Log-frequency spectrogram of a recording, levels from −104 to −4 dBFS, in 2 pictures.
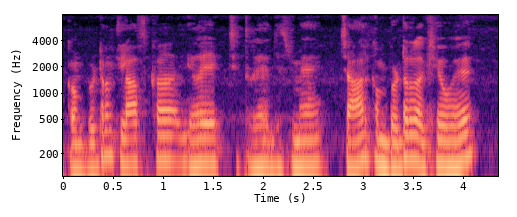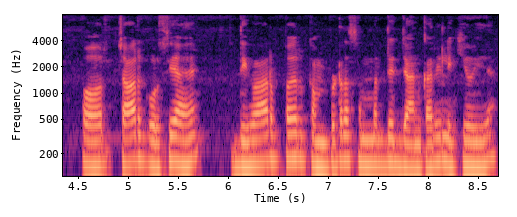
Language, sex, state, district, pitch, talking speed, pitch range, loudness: Maithili, male, Bihar, Supaul, 145 Hz, 170 wpm, 140-155 Hz, -26 LUFS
